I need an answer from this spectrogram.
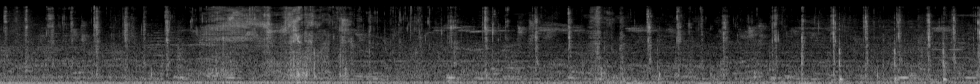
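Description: Close-miked eating sounds of a person chewing curry and rice: wet chewing and lip smacks made up of many small, irregular clicks over a low steady hum.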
